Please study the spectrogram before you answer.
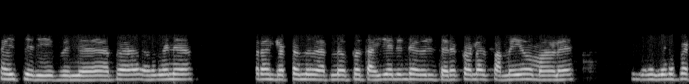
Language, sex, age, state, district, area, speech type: Malayalam, female, 60+, Kerala, Kollam, rural, conversation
